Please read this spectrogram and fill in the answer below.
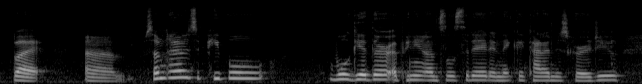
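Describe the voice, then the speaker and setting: Soft-spoken, a woman talks in a dark, mellow tone. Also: medium pitch for a woman, fairly quick pace. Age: 20s. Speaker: podcast host. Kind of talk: casual chat. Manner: quiet, soft-spoken; casual, many fillers.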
